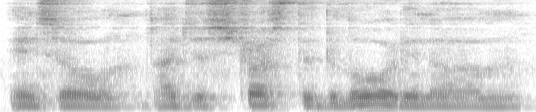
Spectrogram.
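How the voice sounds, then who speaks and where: A man in his forties from Guyana calls in to a church livestream with a very deep, mellow voice. He speaks deferentially and says sir often. His voice echoes in the room. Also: steady tone, measured pace. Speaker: caller, church member. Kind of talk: casual call-in testimony.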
